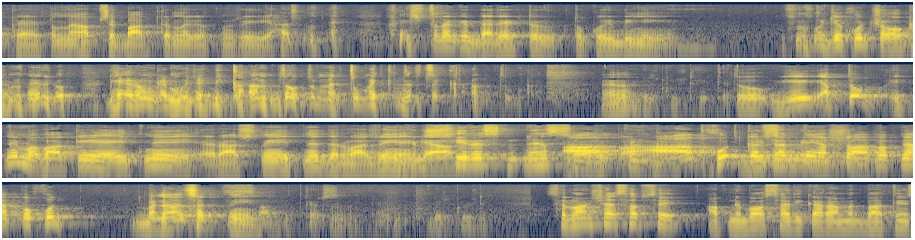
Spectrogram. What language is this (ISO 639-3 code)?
hin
